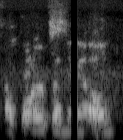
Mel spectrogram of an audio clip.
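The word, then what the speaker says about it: Abarbanel: One of the most popular versions in America is a barbanel.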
